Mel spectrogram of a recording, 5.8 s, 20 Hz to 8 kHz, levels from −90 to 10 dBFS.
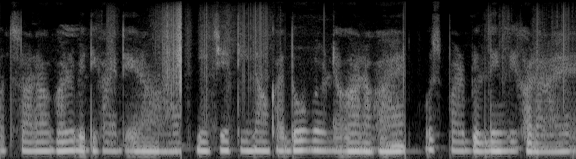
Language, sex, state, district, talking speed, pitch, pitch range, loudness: Hindi, female, Arunachal Pradesh, Papum Pare, 220 wpm, 175 Hz, 170-180 Hz, -24 LUFS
